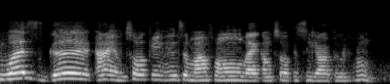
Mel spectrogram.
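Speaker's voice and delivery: ordinary delivery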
